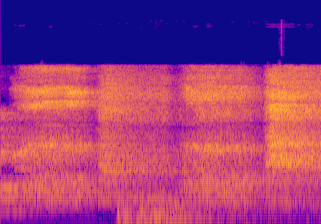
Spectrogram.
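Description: A man breathing loudly and noisily close to the microphone: a long rushing breath, with a rougher, lower rasp through the nose about a second in.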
